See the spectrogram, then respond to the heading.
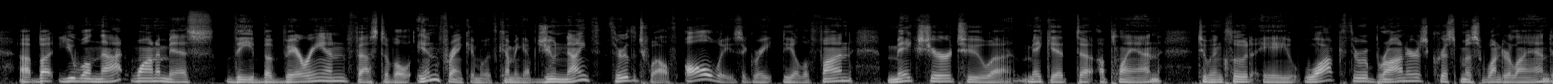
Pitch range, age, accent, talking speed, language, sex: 105-135 Hz, 50-69, American, 165 wpm, English, male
